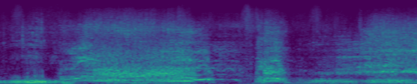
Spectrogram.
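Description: A lion gives a deep, rasping roar that swells, then breaks off into a shorter second burst.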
